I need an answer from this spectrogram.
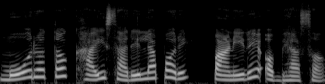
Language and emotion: Odia, neutral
